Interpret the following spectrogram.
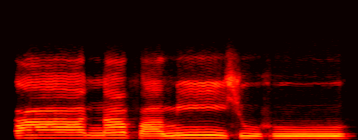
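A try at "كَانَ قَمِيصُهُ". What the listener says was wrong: Bukan fa nih Bu, titiknya 2, titiknya 2. Kana qamisuhu.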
